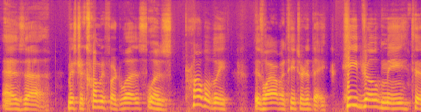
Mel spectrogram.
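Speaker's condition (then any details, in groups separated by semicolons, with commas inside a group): Cerebral palsy; present from birth; falls at times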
